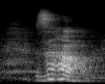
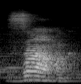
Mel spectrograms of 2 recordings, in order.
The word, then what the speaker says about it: замок: Ударение замок на О. Это получается дверной замок. А замок, ударение на А, замок. Это получается целый дом, да?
